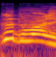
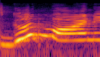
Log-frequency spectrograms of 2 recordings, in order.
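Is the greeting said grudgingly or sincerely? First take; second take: grudgingly; sincerely. First: The greeting sounds grudging and insincere. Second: The greeting sounds warm and sincere.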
